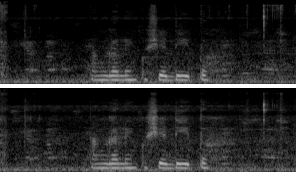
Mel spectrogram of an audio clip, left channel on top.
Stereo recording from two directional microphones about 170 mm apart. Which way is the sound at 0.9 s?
5° left (ahead or behind).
